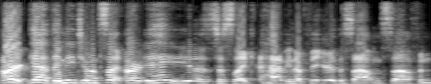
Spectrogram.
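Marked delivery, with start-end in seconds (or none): 0.0-1.8 put-on yelling, higher and louder. Retelling calling out for the art department on set: imitating own yelling. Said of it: "So it's like yelling".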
